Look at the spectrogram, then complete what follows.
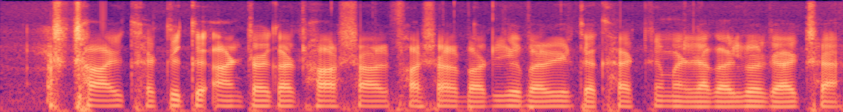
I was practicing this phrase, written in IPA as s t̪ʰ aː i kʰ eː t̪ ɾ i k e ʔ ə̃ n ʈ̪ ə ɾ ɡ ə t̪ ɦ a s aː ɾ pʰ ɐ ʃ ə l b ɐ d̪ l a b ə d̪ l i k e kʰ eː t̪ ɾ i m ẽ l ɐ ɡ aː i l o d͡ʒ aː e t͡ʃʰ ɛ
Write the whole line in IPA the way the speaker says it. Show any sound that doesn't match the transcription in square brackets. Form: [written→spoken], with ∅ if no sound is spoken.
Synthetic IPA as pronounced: s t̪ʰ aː i kʰ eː t̪ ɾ i k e ʔ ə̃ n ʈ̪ ə ɾ ɡ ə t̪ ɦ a s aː [ɾ→l] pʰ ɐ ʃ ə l b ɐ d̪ l [a→i] b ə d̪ l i k e kʰ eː t̪ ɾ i m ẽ l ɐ ɡ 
